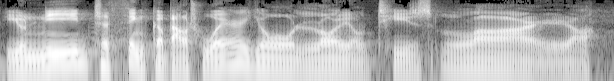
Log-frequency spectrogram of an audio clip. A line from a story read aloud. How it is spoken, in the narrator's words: he says in his Alan Rickmanian voice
